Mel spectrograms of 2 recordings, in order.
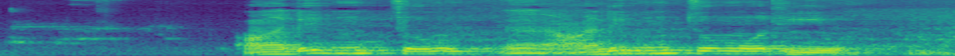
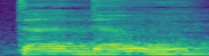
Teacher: Tadau, ta biasa, ta lidahnya ujung lidah agak lemah sehingga udaranya sedikit bocor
